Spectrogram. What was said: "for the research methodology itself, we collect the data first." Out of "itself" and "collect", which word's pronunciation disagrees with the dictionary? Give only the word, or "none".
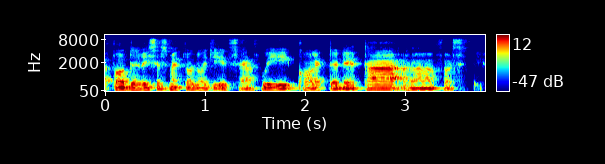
none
